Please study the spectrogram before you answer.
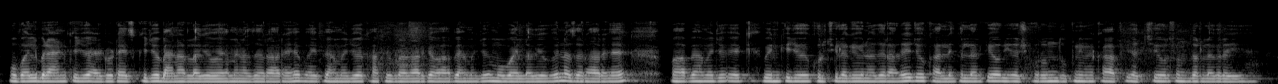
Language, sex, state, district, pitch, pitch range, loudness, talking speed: Hindi, male, Jharkhand, Jamtara, 145 Hz, 135-150 Hz, -25 LUFS, 275 wpm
